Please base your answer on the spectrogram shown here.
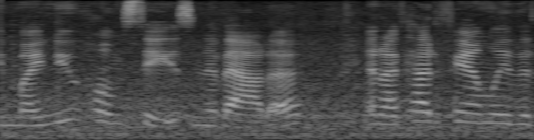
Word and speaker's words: Nevada: But out-of-staters and non-local people call it Nevada. Well, for the record, it is pronounced Nevada, not Nevada, Nevada.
